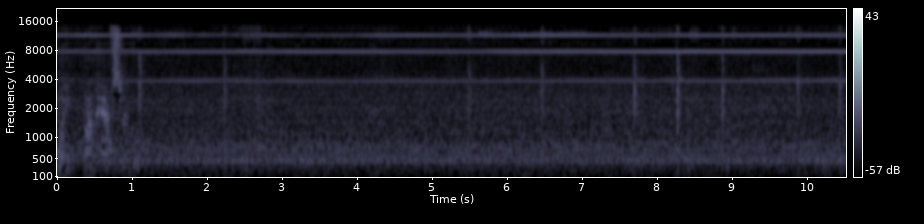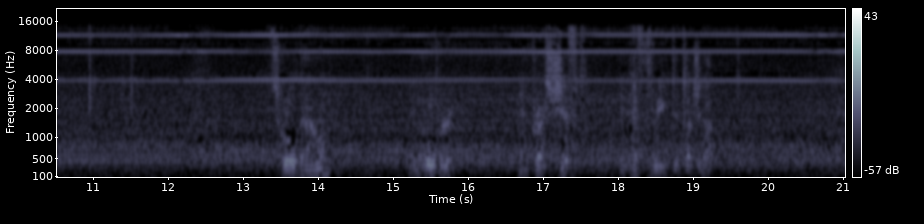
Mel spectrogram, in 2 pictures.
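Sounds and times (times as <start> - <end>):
high-pitched electrical whine: 0.0 - 21.0.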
